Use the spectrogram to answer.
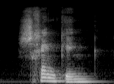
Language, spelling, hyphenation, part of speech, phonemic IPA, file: Dutch, schenking, schen‧king, noun, /ˈsxɛŋ.kɪŋ/, Nl-schenking.ogg
- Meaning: 1. donation 2. grant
